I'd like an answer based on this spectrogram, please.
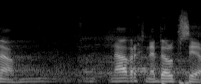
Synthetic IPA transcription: a | naːvr̩xnɛbɪlpr̥ɪja

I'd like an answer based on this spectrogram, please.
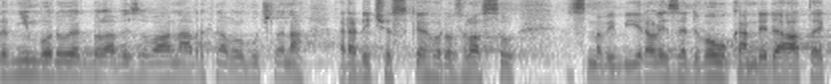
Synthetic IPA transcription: r̩vɲiːmbo̞dujaɡ̚bɪlavɪzo̞vaːnːaːvr̩xnavolbut͡ʃlɛna | ɾadɪt͡ʃɛskɛːɦo̞ɾo̞zɦlasu | smɛvɪbiːɾalɪzɛdvo̞wkandɪdaːt̪ɛk

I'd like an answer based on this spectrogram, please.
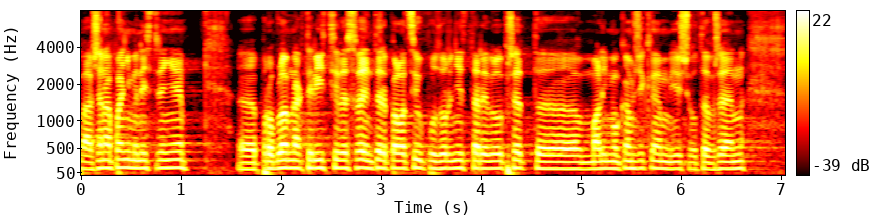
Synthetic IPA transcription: vaːʒɛnaːpaɲiːmɪnɪst̪ɾɪɲɛ | pɾo̞blɛːmnakt̪ɛɾiːxt͡sɪvɛsvɛːɪnt̪ɛɾpɛlat͡sɪupo̞zo̞ɾɲɪt̪̚t̪adɪbɪlpr̝̥ɛt̪maliːmo̞kamʒɪkɛmjɪʃo̞t̪ɛvr̝ɛn

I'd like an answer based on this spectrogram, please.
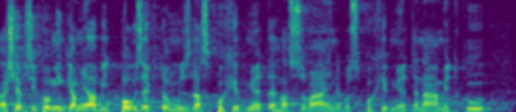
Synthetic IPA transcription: vaʃɛpr̝̥ɪpo̞miːŋkamɲɛlabiːt̪̚po̞wzɛkt̪o̞muzd̪aspo̞xɪbɲujɛt̪ɛɦlaso̞vaːɲiːnɛbo̞spo̞xɪbɲujɛt̪ɛnaːmɪt̪ku

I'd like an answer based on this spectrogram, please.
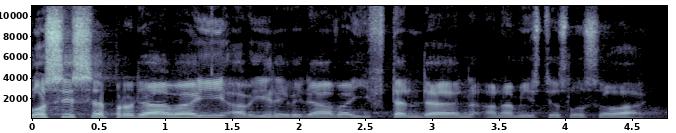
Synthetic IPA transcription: lo̞sɪsɛpɾo̞daːvajiːʔaviːɦɾɪvɪdaːvajiːft̪ɛndɛnanamiːscɛzlosova̰

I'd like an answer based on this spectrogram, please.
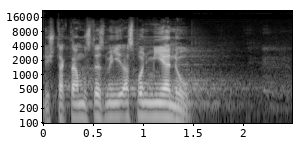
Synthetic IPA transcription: dɪʃt̪ak̚t̪amusi̥t̪ɛzmɲɛɲɪt̪aspo̞ɲmijɛnṵ

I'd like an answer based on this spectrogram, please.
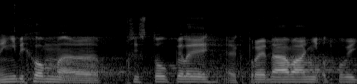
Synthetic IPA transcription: nɪɲiːbɪxo̞m | pr̥ɪst̪o̞wpɪlɪkpɾo̞jɛdnaːvaːɲiːʔo̞t̪̚po̞vjɛ

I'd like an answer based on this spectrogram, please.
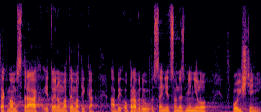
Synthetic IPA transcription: t̪akmaːmst̪ɾaxjɛt̪ojɛno̞mːat̪ɛmat̪ɪka̰ | ʔabɪʔo̞pɾavdusɛɲɛt͡so̞nɛzmɲɛɲɪlo̞ | fpo̞jɪʃcɛɲḭː

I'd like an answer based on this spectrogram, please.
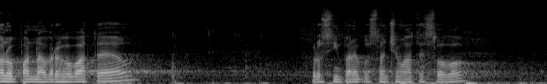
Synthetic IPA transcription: ano̞panːavr̩ɦo̞vat̪ɛl | pɾo̞siːmpanɛpo̞slaɲt͡ʃɛmaːt̪ɛslovo

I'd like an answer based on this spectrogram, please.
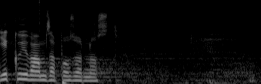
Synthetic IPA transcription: ɛkujɪvaːmzapozoɾnost̪

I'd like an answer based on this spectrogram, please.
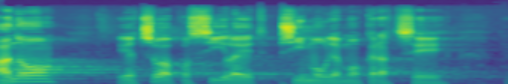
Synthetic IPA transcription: ano̞jɛt̪r̥ɛbapo̞siːlɪt̪pr̥iːmo̞wdɛmokɾat͡sɪjɪ

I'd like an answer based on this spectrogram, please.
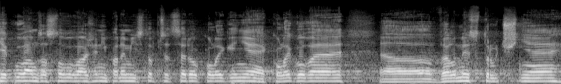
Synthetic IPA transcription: ɛkujʊvaːmzaslovovaːʒɛniːpanɛmiːst̪o̞pr̝̥ɛt̪sɛdo̞ko̞lɛɡɪɲɛko̞lɛɡo̞vɛː | vɛlmɪst̪ɾut͡ʃɲɛ

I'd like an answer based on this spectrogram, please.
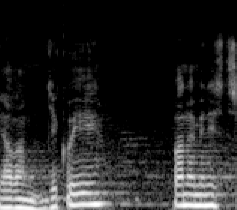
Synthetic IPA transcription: jaːvaːmɟɛkujɪ | panɛmɪnɪst̪r̥

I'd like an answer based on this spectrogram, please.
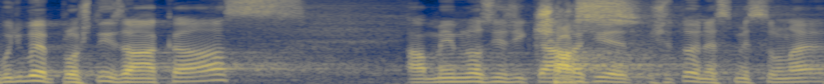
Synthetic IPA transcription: buɟ̚budɛplo̞ʃniːzaːkas | ʔamɪmnozɪriːkaaːmɛʒɛʒɛt̪ojɛnɛsmɪsl̩nɛː

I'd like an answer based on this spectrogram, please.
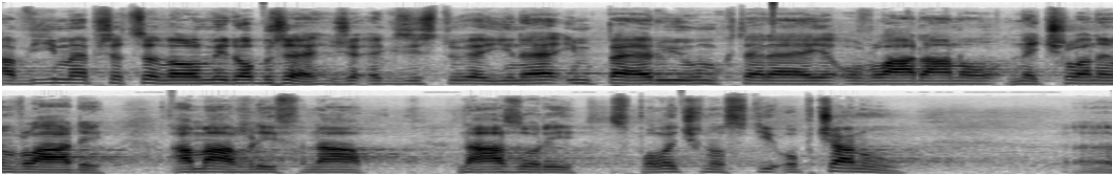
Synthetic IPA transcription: ʔaviːmɛpr̝̥ɛt̪t͡sɛvɛlmɪdo̞br̝ɛʒɛʔɛɡzɪst̪ujɛjɪnɛːʔɪmpɛɾɪjumkt̪ɛɾɛːjɛʔo̞vlaːdaːno̞nɛt͡ʃlɛnɛmvlaːdɪ | ʔamaːvlɪfna | naːzo̞ɾɪspo̞lɛt͡ʃno̞scɪʔo̞pt͡ʃanuː

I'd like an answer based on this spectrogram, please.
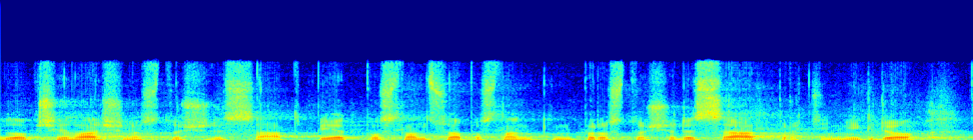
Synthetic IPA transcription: bɪlo̞pr̝̥ɪɦlaːʃɛnost̪o̞ʃɛdɛsaːt̪pjɛt̪̚po̞slant͡suːapo̞slaŋkɪɲpɾo̞st̪o̞ʃɛdɛsaːt̪̚pɾo̞cɪɲɪɡdo̞

